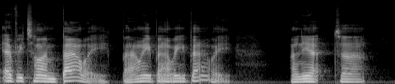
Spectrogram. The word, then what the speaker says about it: Bowie: It's officially Bowie, but actually the man himself, maybe partly because it wasn't his name anyway, it's an assumed name.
